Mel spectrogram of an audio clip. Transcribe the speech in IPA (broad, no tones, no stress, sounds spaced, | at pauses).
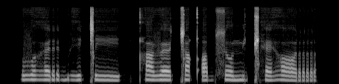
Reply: v o ɦ œ r bʱ i ǀ i | qʰ ø v œ ǀ y qʼ ɔ b s o mʲ ø ǁʰ ɛ ɦ ɔ r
